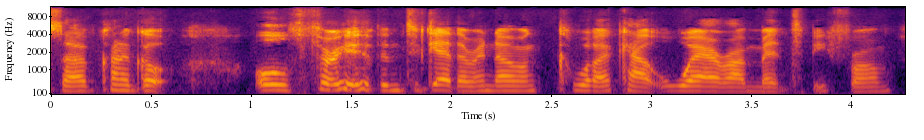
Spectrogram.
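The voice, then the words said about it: Mixed regional British accent. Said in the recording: “people can't place my accent, and sometimes people think I'm Australian. It's because my accent is a mixture of three different dialects in the UK”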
